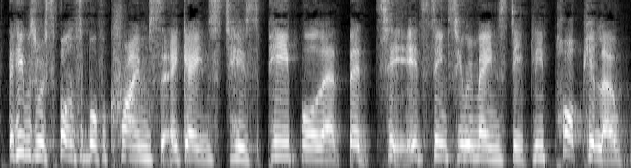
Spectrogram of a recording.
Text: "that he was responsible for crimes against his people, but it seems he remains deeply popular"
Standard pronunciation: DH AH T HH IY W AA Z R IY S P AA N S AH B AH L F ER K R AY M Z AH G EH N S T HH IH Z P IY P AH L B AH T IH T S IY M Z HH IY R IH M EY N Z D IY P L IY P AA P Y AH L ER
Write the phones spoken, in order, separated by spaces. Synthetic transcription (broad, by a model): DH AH T HH IY W AA Z R IY S P AA N S AH B AH L F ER K R AY M Z AH G EH N S T HH IH Z P IY P AH L B AH T IH T S IY M Z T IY R IH M EY N Z D IY P L IY P AA P Y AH L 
